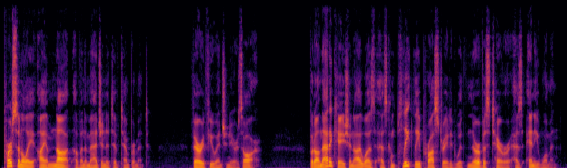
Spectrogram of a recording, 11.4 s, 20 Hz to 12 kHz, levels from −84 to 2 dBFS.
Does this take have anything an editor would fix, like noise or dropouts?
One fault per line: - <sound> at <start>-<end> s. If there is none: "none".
none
